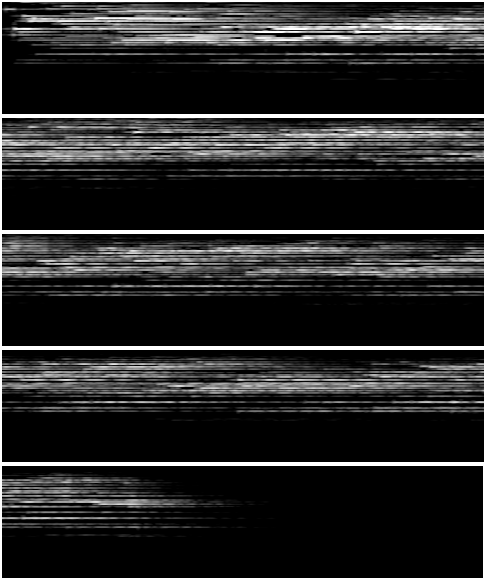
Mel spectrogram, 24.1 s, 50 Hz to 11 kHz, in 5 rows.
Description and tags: Shimmering Object 3
Third glittery object noise. Generated in Gladiator VST
magic, sparkle, chimes, fairy, ethereal, glitter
